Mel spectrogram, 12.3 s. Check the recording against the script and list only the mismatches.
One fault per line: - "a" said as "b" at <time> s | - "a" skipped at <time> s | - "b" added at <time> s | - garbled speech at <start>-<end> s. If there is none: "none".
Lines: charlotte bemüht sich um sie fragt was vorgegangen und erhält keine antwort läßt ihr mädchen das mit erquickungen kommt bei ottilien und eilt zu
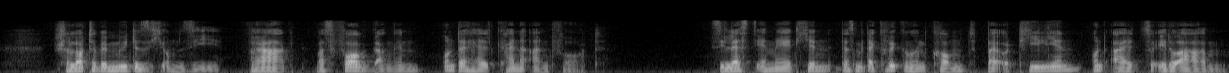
- "sie" added at 7.1 s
